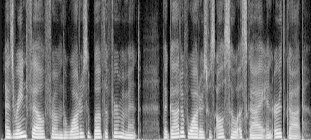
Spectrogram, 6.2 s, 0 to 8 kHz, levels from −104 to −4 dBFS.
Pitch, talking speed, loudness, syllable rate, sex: 180 Hz, 190 wpm, -16 LUFS, 4.9 syllables/s, female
